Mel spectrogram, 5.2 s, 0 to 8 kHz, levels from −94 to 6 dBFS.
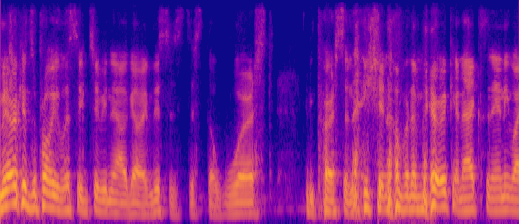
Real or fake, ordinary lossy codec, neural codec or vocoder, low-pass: real; Opus, 32 kbps; none; 7.2 kHz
